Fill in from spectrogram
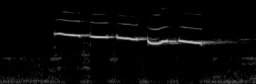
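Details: Oriental magpie-robin, played as therapy to get a stressed, silent bird singing. One long, pure whistle slides slowly downward, broken into several short even segments, over a quiet background.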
